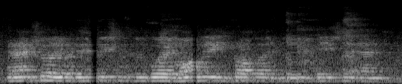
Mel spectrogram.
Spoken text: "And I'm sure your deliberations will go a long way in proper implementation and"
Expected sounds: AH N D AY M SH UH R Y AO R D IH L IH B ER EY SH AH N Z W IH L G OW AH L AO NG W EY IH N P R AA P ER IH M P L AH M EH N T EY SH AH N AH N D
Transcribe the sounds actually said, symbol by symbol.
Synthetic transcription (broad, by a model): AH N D AY M SH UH R Y AO R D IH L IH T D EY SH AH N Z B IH N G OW AH L AO NG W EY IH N P R AA P ER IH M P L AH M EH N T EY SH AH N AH N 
